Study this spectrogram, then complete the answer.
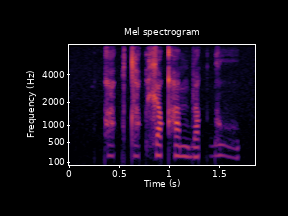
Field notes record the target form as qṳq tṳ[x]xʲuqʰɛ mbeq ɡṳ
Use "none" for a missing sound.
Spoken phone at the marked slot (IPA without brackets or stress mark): q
